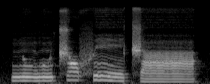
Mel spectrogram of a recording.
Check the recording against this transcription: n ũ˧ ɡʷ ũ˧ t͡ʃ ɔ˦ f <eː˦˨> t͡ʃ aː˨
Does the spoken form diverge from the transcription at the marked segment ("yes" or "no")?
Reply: no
